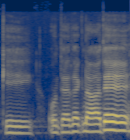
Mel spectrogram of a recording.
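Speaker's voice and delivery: slow, natural stress on Gnade, not on der. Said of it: "Ich hätte die Gnade betont".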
